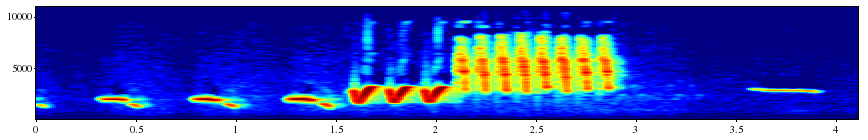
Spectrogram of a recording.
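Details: Early-morning nightingale phrase: three falling whistled slurs, a trio of sharp swooping notes, then a dry, rapid, high rattle, and after a pause a single thin sustained whistle.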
